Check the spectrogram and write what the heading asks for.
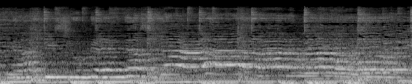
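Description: Live Greek popular music: a woman sings through the microphone over an amplified band with bouzouki and a steady bass beat.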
